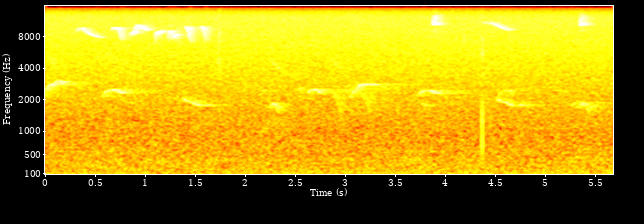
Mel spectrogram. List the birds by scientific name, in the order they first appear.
Icterus chrysater, Arremon brunneinucha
